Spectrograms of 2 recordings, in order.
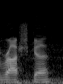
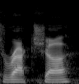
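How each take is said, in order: First: The sh sound comes before the k. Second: The sh sound comes after the k. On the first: The speaker calls it wrong. "I feel like I keep saying Rashkas wrong" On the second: The speaker calls it right. "even though it's Raksha"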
